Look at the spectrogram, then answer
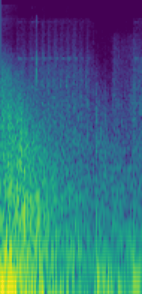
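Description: Artillery pieces fire in the strategy game Supreme Ruler Ultimate, a dense, continuous rumbling barrage with no clear separate shots, steady and fairly loud throughout.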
